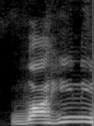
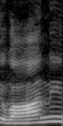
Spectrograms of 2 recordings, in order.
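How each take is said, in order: First: वाहिनी with a clear हि; correct form stressed. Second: वाहनी with no i after ह; wrong form said aloud. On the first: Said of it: "वाहिनी होता है". (सही रूप वाहिनी, हि पर ज़ोर) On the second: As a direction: sound out the incorrect वाहनी. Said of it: "वाहनी नहीं होता है". (गलत रूप वाहनी, बिना इ के) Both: Shown as a demonstration.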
